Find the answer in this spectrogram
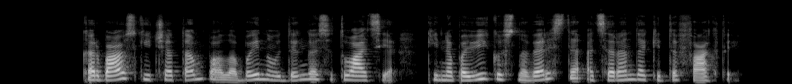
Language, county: Lithuanian, Kaunas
